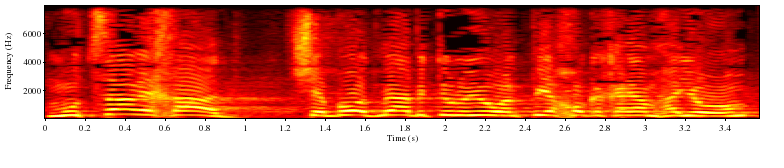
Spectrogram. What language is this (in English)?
Hebrew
